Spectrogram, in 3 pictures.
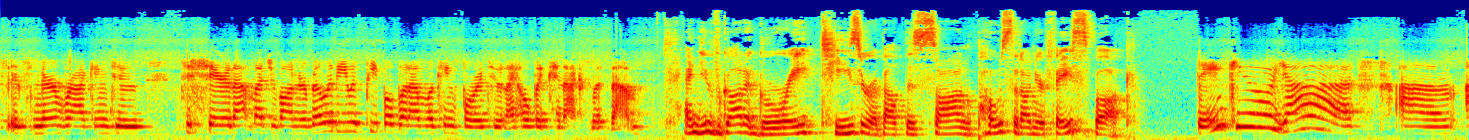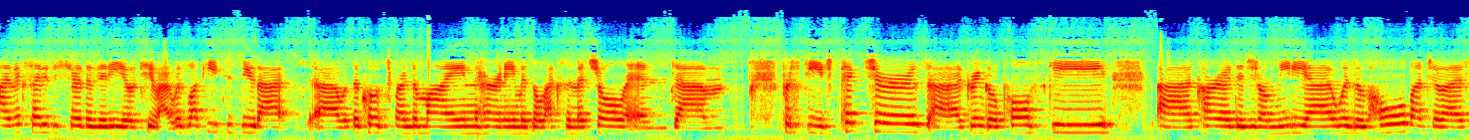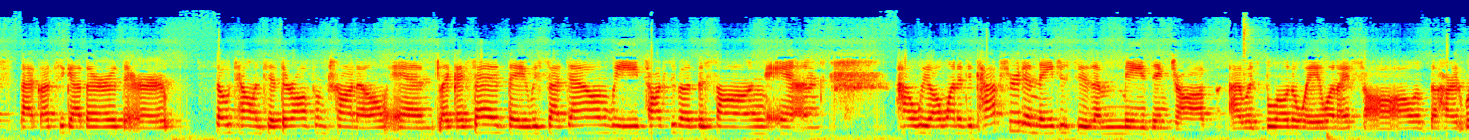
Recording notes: via phone for this week's BEACH CORNER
